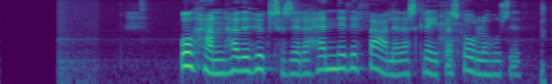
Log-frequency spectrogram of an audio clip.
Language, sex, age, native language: Icelandic, female, 30-39, Icelandic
